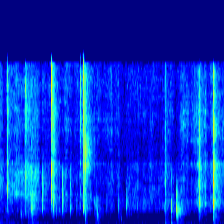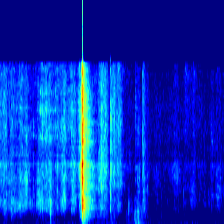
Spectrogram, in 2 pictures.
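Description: Paper planner sticker being peeled up off a planner page by hand: faint papery crackles and rustles, with one sharper crackle about four seconds in.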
